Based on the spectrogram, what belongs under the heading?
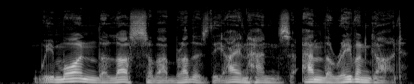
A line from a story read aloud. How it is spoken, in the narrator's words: he said in a gentle, accented voice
